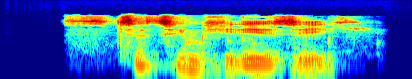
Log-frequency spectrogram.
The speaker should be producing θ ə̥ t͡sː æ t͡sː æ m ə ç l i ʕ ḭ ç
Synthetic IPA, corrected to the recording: θ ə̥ t͡sː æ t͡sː i m ə ç l i z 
